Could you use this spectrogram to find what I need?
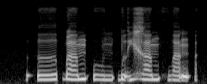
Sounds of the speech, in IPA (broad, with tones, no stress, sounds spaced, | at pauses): ʔ əː˨˦ ɓ a˨˦ m ʔ o̤˨˩ n ɓ ə̰˧˥ j ɣ a˧ m h w a̰˧˨ ŋ ʔ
